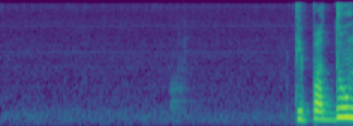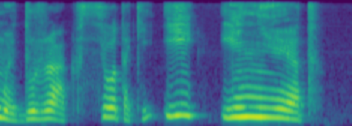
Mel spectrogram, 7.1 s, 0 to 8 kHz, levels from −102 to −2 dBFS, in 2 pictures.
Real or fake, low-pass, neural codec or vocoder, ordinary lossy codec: real; 7.2 kHz; none; none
